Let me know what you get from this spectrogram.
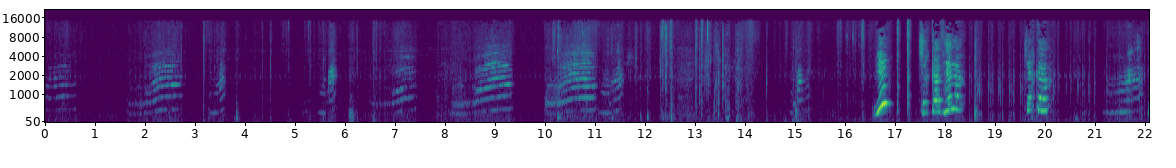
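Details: Maine Coon kittens, 23 days old, indoors: thin, high harmonic meows, each rising then falling, repeated in short bursts with pauses, several kittens overlapping near the end in louder, wavering cries.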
